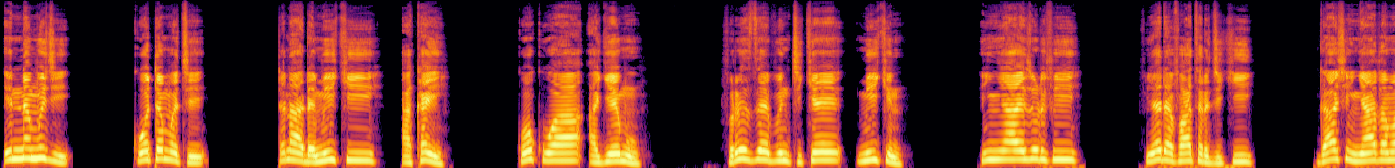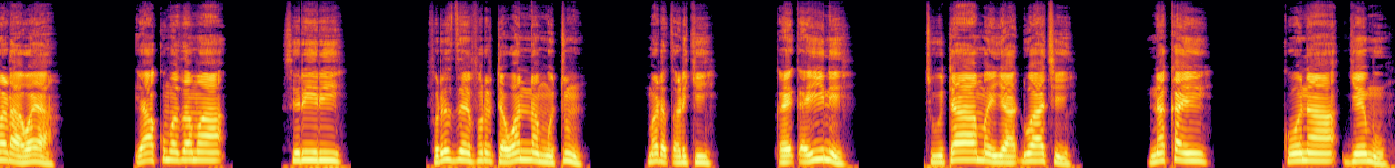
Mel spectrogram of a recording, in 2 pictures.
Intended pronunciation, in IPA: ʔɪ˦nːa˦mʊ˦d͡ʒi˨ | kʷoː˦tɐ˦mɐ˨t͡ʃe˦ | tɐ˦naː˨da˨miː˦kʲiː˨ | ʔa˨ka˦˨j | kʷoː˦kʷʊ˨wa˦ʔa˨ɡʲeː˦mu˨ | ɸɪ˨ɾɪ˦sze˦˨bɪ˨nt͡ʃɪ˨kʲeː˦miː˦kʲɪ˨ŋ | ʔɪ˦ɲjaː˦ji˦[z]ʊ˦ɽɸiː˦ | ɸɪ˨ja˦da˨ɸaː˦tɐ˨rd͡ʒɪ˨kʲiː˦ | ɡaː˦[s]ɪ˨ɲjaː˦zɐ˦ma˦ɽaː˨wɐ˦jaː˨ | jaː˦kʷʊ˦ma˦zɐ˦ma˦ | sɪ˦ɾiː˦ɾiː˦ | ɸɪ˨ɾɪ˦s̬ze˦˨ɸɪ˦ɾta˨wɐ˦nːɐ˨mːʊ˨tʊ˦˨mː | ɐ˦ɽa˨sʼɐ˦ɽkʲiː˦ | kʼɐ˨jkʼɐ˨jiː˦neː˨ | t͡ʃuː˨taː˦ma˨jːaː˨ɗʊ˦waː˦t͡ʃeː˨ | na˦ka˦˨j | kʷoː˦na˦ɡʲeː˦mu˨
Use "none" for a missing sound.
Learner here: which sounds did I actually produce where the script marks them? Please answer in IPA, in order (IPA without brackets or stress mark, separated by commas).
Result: z, ʃ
